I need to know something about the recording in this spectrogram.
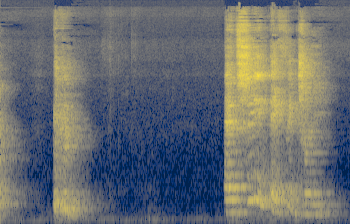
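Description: A man speaks through a microphone and loudspeakers in an echoing hall, reading out slowly with pauses.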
